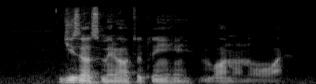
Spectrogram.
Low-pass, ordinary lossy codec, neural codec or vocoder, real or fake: 14.4 kHz; Opus, 32 kbps; none; real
